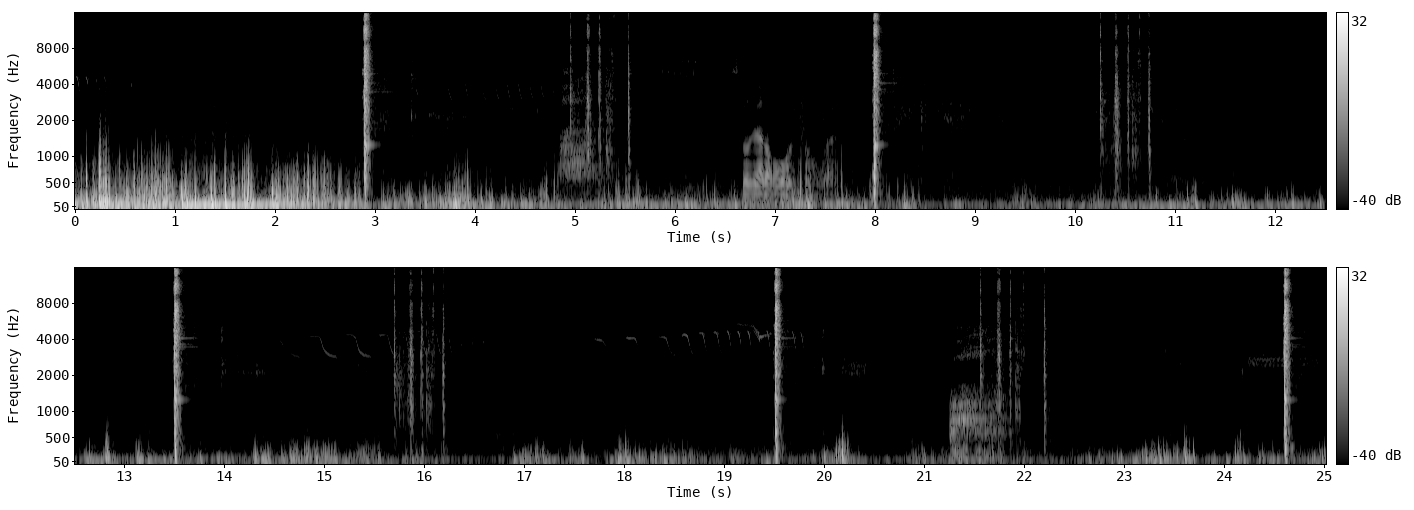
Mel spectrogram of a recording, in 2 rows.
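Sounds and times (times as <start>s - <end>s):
bird chirping: 0.0s - 2.2s, 3.2s - 11.2s, 13.2s - 20.7s, 22.9s - 24.6s
wind on microphone: 0.0s - 21.8s, 22.4s - 25.0s
air rifle shots: 2.9s - 3.6s, 4.9s - 5.6s, 8.0s - 8.8s, 13.5s - 14.2s, 19.5s - 19.8s
rifle action clicks: 4.9s - 5.6s, 10.2s - 10.9s, 15.6s - 16.3s, 21.5s - 22.3s.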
